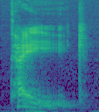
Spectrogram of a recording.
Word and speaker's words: take: please take please Tech it is not Tech it is take take it's along with accent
